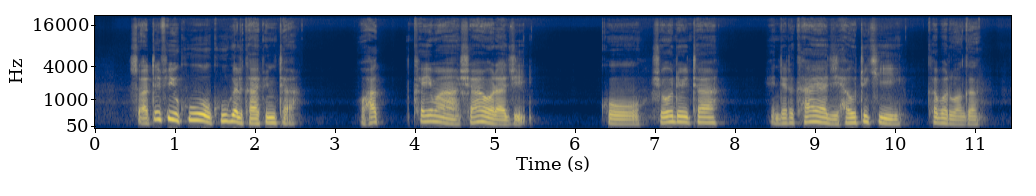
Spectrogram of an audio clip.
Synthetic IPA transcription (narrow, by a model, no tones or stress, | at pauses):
sɔ̰ʔatɐɸikʰʷuwokʰuːɡɐlkaːɸɪnta̰ | ʔɔha | kʰːajmaʃaːwaɾaːd͡ʒḭ | kʰɔʃɔdɔjtʰa | ʔɛ̰ndɛɾkʰaːjaːd͡ʒihawtukʲʰiː | kʰɐbɐɾwɐŋɡɐŋ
